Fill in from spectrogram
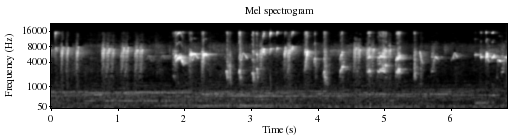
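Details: Common iora duet of male and female, the male singing hard after being provoked by her call; continuous high chattering with twittering trills and short whistles that thin out toward the end.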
